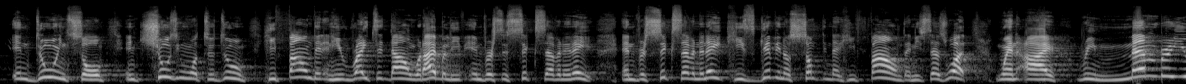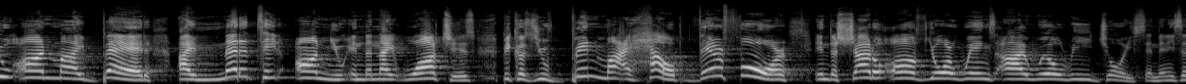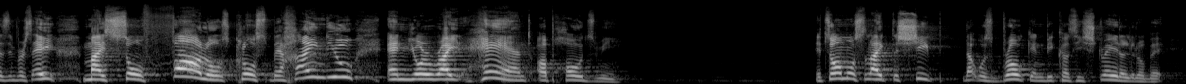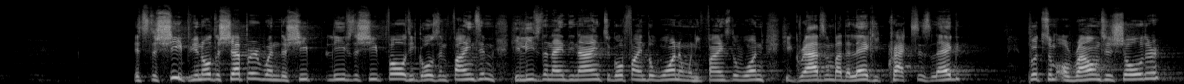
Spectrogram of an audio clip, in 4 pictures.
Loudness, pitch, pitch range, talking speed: -22 LUFS, 235 Hz, 210-270 Hz, 195 wpm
